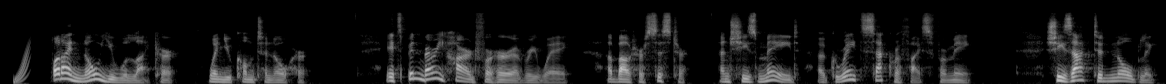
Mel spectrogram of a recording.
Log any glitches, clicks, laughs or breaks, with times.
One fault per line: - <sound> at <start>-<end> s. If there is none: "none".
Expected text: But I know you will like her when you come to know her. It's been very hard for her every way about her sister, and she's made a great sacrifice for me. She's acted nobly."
- chirp at 0.1-0.3 s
